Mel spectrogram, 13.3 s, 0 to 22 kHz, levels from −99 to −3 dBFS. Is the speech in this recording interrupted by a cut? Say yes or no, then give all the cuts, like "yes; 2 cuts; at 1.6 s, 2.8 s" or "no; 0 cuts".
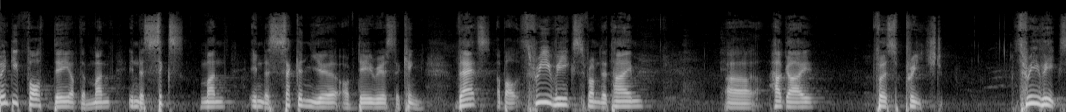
no; 0 cuts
